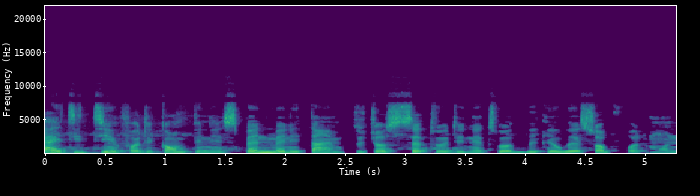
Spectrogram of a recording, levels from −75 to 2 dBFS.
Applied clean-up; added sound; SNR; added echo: none; none; none; none.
